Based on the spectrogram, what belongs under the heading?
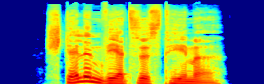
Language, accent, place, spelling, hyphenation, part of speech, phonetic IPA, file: German, Germany, Berlin, Stellenwertsysteme, Stel‧len‧wert‧sys‧teme, noun, [ˈʃtɛlənveːɐ̯t.zʏsˌteːmə], De-Stellenwertsysteme.ogg
- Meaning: nominative/accusative/genitive plural of Stellenwertsystem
